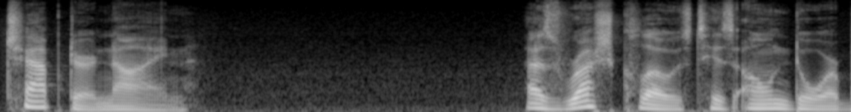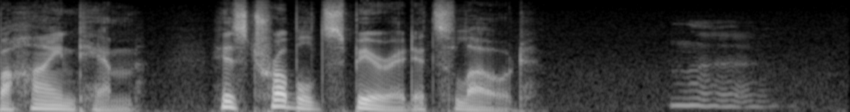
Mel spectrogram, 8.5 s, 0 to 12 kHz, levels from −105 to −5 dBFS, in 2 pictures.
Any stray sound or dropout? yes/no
yes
